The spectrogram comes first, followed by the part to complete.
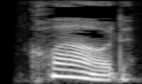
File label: "Cloud", English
